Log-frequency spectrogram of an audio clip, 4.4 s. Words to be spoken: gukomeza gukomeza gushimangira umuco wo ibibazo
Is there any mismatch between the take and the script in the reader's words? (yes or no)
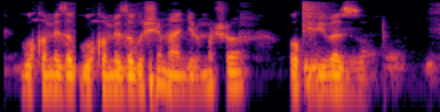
no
